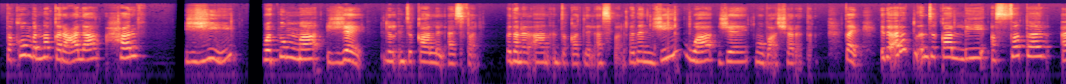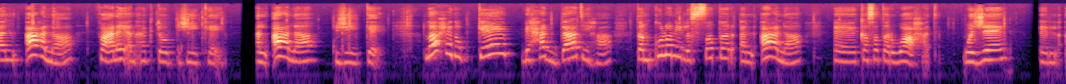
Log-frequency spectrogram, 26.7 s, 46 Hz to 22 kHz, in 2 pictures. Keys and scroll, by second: 3.1 g, 5.7 j, 7.9-8.9 typing, 15.3-16.1 typing, 17.2-18.0 typing, 21.0-24.1 typing, 25.8-26.6 typing.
